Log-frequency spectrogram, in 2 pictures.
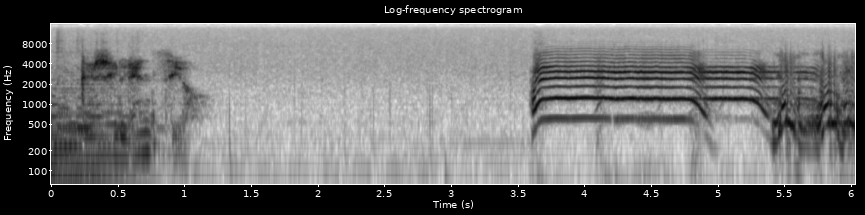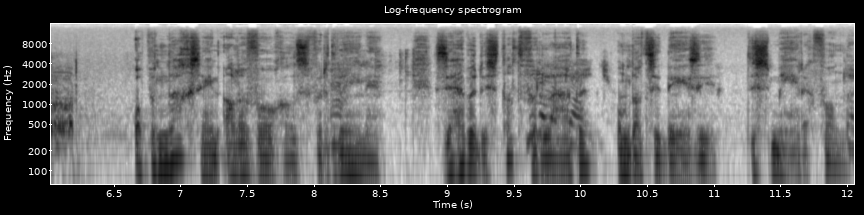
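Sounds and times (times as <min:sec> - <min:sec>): man narrating: 0:06.6 - 0:12.0.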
